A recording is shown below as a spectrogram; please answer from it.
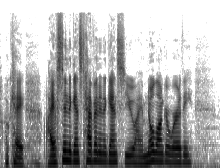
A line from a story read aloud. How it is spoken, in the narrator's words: muttering over your lines to yourself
